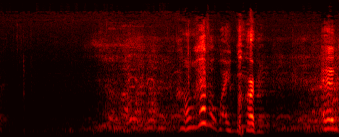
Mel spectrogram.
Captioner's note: laughter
